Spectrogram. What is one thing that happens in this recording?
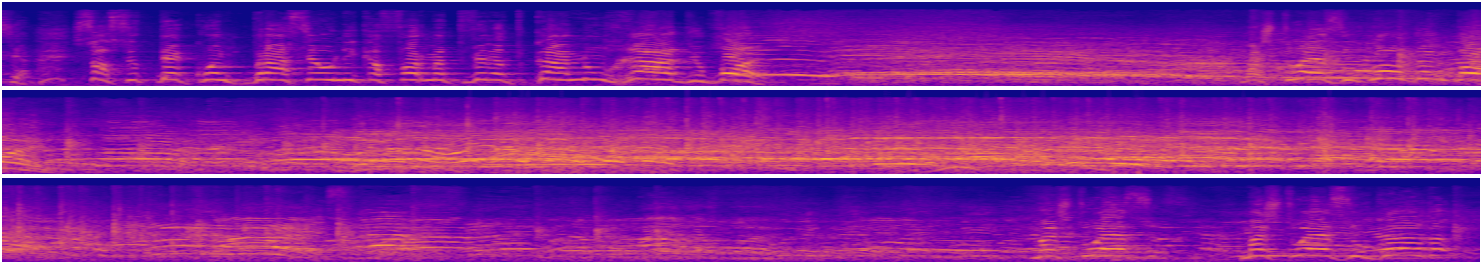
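A young man raps forcefully into a microphone in an echoing room.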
